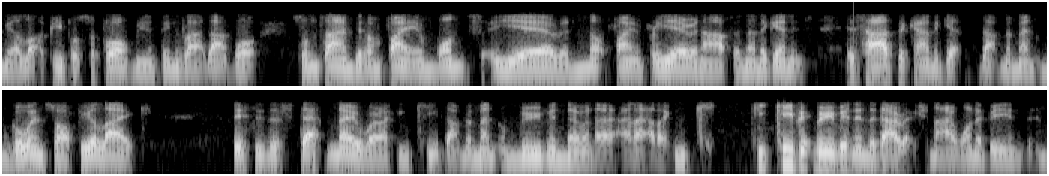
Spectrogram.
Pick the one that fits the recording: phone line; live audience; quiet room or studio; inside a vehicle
phone line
